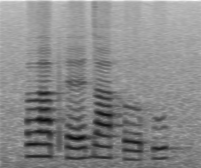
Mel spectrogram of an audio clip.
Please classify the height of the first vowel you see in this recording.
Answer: low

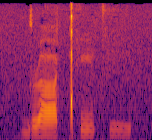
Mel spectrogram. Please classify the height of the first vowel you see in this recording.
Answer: low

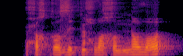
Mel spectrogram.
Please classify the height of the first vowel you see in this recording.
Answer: high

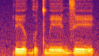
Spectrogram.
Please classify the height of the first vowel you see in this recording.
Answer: high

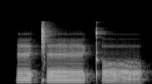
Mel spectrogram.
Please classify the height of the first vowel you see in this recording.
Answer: low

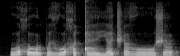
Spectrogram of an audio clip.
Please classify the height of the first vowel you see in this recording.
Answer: high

